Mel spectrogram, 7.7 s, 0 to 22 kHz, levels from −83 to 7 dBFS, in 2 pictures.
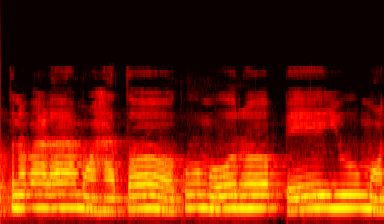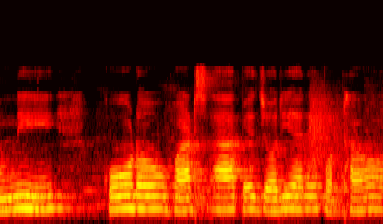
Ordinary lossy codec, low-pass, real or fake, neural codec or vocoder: none; 7.2 kHz; real; none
